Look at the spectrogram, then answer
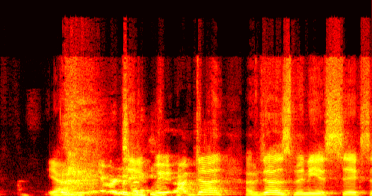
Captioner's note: laughs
